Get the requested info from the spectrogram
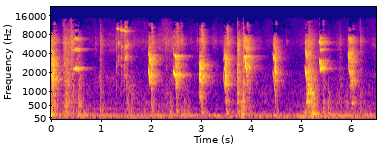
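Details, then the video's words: Pet capuchin monkey named Instinct, laughing while play fighting with a toy monkey indoors: short sharp squeaky bursts with tonal whistled edges, repeated roughly every half second in uneven runs. "MONKEY RUNS FROM MONKEY TOY LAUGHING"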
